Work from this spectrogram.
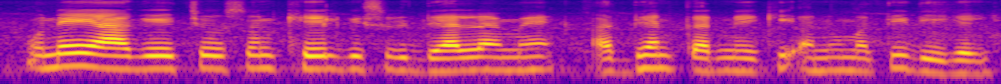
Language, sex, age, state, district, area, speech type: Hindi, female, 45-60, Madhya Pradesh, Narsinghpur, rural, read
